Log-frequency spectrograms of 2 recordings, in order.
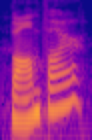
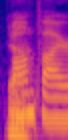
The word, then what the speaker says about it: bonfire: of a bob uh bomb fire oh yeah yeah yeah bomb fire as a up bomb yeah absolutely bonfire instead of bon fire that's another really common one bonfire bonfire i've heard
